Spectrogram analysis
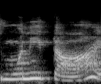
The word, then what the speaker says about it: Monita: Is it Monita? How do you pronounce it? It's Monita.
